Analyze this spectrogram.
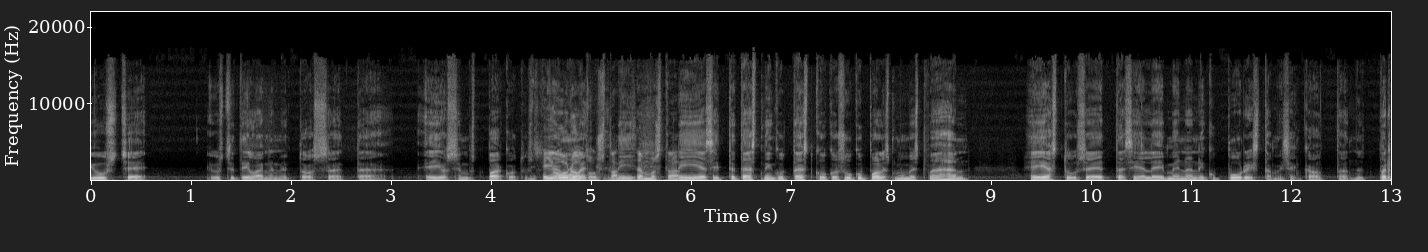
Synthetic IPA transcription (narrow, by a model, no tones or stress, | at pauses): just̪se | just̪set̪ilɑnːennyt̪t̪osːɑet̪ːæ | eiˑossemːost̪̚pɑko̰t̪ust̪eieomooet̪ust̪ɑniːsemːost̪ɑniːjjɑsit̪ːet̪æst̪niːŋkut̪æst̪̚kokosukupuɑlest̪mumːielst̪ʋæhæn | heijɑst̪uːseet̪ːæsieleimenːænniːŋkuppurist̪ɑmḭsḛŋkɑut̪ːɑet̪nyt̪pr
